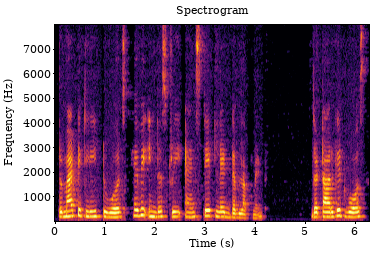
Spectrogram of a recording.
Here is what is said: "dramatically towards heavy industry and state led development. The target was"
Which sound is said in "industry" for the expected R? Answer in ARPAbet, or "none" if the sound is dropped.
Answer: R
